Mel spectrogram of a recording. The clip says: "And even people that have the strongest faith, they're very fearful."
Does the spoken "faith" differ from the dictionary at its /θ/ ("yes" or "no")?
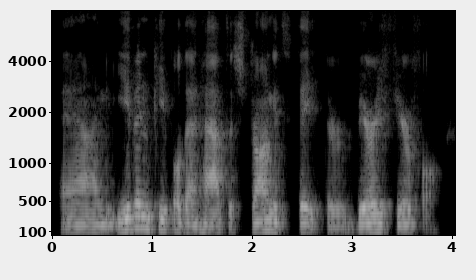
yes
